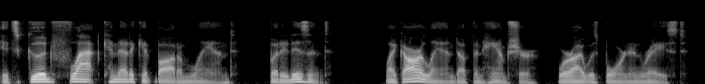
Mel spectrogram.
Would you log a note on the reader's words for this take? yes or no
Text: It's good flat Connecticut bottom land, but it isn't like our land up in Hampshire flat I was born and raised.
yes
